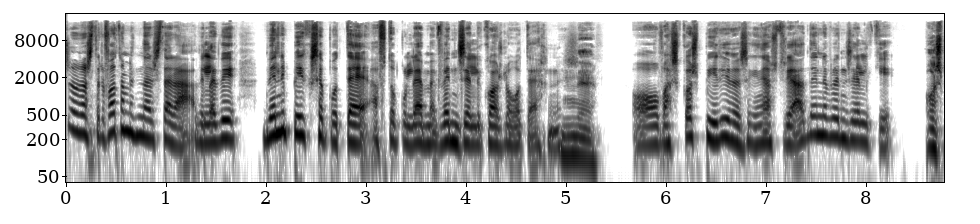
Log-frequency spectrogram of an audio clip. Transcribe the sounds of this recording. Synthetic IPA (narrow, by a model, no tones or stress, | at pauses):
nonɐst̪ɾefo̞t̪ɐnmet̪inɐɾist̪e̞ɾɐ̰ðilɐði | ðenipiɾkse̞po̞t̪e̞ɐ̰ft̪o̞pule̞me̞ve̞nize̞liko̞zlo̞ɣo̞t̪e̞̰xnisne | ovɐsi̥ko̞spiɾinɐseʝeɲɐsot̪ɾiɐ̰nd̪ɐine̞ve̞nize̞lici | os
